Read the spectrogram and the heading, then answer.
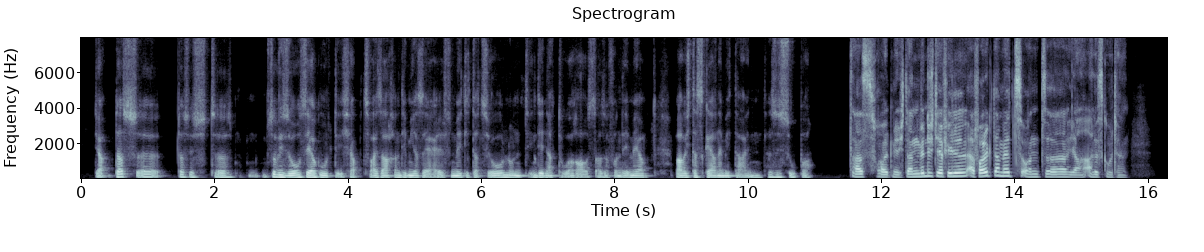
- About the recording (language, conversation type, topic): German, advice, Wie kann ich besser mit der Angst vor dem Versagen und dem Erwartungsdruck umgehen?
- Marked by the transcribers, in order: none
